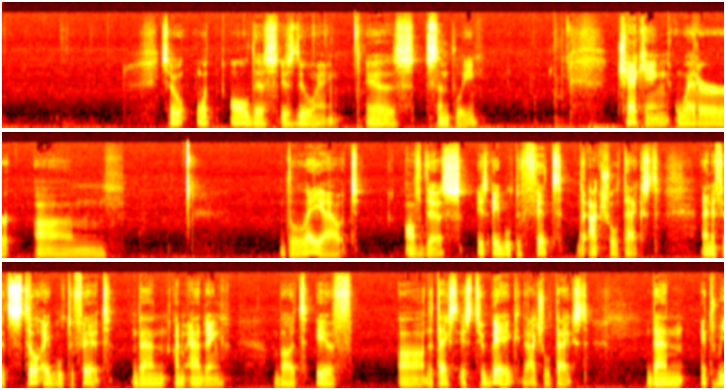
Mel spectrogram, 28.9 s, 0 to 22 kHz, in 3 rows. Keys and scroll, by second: 0.9 ctrl+c, 2.0 ctrl+v, 4.3 BackSpace, 4.5-6.8 BackSpace, 6.8 =, 8.5 ctrl+s.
